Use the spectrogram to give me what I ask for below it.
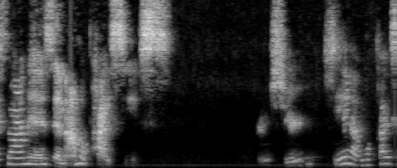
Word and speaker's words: Pisces: Now, the fact that, like, I didn't know how to pronounce Pisces until somebody was like, it's not Pisces. You said Pisces? Yeah, I said I'm a Pisces. Like Reese's Pieces?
